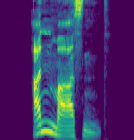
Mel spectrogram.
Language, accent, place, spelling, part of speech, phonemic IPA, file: German, Germany, Berlin, anmaßend, verb / adjective, /ˈanˌmaːsn̩t/, De-anmaßend.ogg
- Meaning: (verb) present participle of anmaßen; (adjective) presumptuous, pretentious, high-handed, arrogant, overbearing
